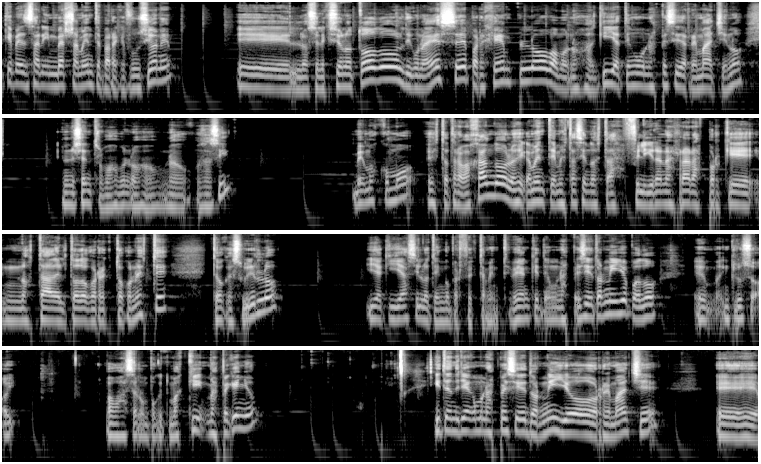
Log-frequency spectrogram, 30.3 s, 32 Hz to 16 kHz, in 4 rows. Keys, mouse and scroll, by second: 6.1 click, 6.9 middle click, 7.5 Tab, 7.5-10.3 drag, 10.7-11.7 middle drag, 11.7 scroll up 1, 12.0-15.0 middle drag, 15.9 right click, 16.7-17.7 scroll down 3, 17.7 scroll down 1, 17.7 click, 18.6 scroll down 2, 18.9-23.1 middle drag, 21.9 s, 23.1 ctrl+z, 24.0 right click, 24.8 s, 26.0-28.6 middle drag, 28.6-29.6 scroll up 7, 29.5-30.2 middle drag.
